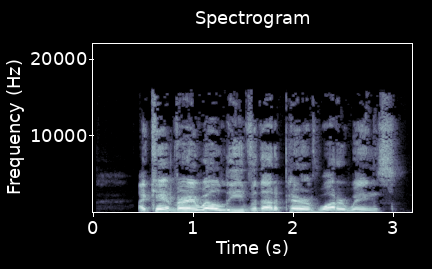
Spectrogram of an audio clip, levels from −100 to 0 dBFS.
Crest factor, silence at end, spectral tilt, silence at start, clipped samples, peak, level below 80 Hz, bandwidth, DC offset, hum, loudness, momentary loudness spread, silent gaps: 14 dB; 0.2 s; -4 dB/octave; 0.45 s; under 0.1%; 0 dBFS; -60 dBFS; 16 kHz; under 0.1%; none; -14 LUFS; 12 LU; none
